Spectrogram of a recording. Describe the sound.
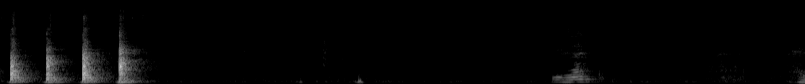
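Four loud, evenly spaced knocks on a door in quick succession, followed by a long quiet stretch with a few faint thuds and a brief, faint, muffled voice.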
